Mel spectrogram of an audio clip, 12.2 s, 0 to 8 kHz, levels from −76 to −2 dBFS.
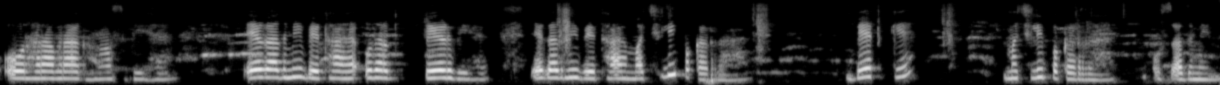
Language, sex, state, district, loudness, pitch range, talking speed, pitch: Hindi, female, Bihar, Supaul, -18 LUFS, 230-300 Hz, 150 wpm, 255 Hz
